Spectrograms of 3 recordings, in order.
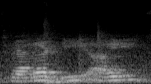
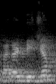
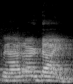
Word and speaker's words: paradigm: So यहाँ G का उच्चारण नहीं होता है, पैराडिजम मत बोल देना, it is a paradigm.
